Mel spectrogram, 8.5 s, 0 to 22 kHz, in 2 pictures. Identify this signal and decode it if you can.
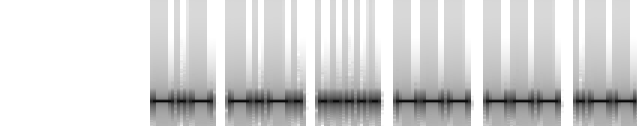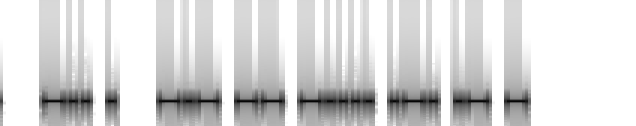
Morse code, heard as a keyed tone, about 28 wpm, 700 Hz. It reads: KC5OOW DE KM6RAT
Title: USA Callsign DE Callsign - 6 Characters - 28wpm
